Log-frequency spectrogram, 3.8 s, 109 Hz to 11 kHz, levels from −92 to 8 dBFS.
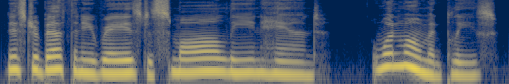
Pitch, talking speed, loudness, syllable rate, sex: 215 Hz, 155 wpm, -16 LUFS, 4.8 syllables/s, female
